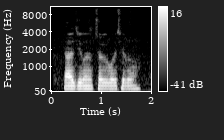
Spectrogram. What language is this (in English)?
Bangla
